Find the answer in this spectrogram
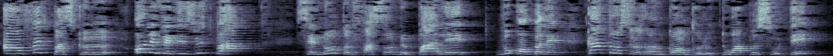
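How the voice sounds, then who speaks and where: A woman giving a casual motivational talk, loud and laughing often, repeating phrases for emphasis. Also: sits high, roomy sound.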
